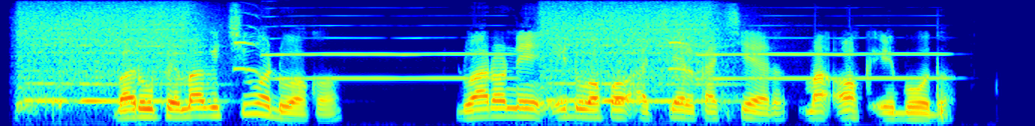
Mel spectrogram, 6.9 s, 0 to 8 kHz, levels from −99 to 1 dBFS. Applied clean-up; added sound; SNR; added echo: none; Mechanisms + Wind instrument, woodwind instrument; 8 dB; none.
